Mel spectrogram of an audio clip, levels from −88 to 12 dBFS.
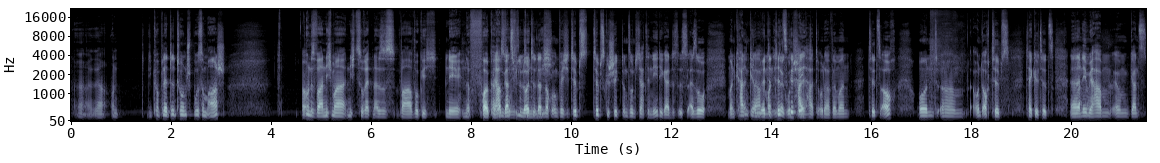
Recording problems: thin; somewhat; fading below 300 Hz

